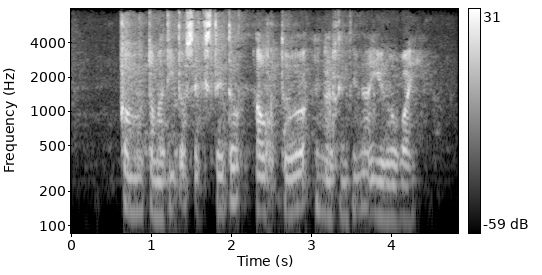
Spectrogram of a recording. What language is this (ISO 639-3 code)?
spa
